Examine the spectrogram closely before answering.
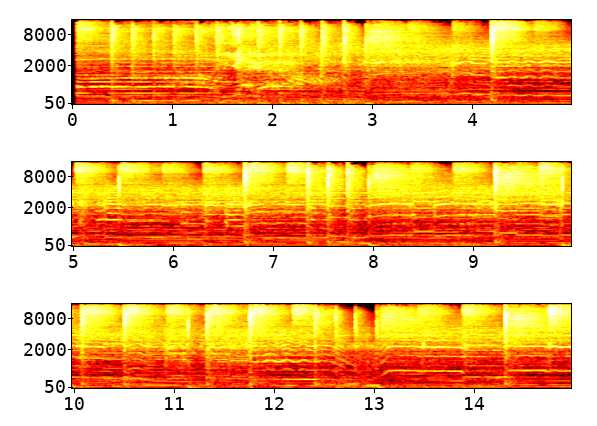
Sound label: Solo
